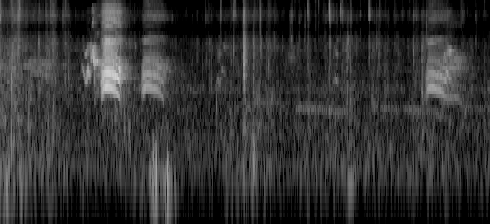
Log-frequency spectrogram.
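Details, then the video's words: Crows in a flock on a winter morning, squabbling over food, give a loud, harsh double caw, then a softer caw a few seconds later. Low rustling and thumps run underneath. "Many Crows crowing sounds and noises on a winter morning"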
